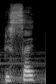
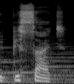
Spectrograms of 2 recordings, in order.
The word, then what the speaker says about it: писать: Метр стихотворения требует для правильного звучания поставить ударение на второй слог в слове «писать». Однако существует фразеологизм со значением «пытаться противостоять непреодолимым трудностям», в котором такое же точно слово требует ударения на первый слог – «писать», а точнее даже его еще более вульгарного и просторечного синонима.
